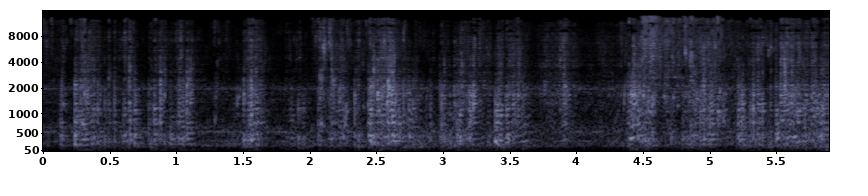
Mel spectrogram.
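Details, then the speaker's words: Two-zone baseboard hot-water heating system being bled, hose on the drain valve with the zone valve open: irregular spitting and gurgling bursts as air and water sputter out, air bubbles visible in the stream; air trapped in the hydronic system. "and you can hear the the air coming out yeah wow wow is there ever air in here look at that that's all air coming out of"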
